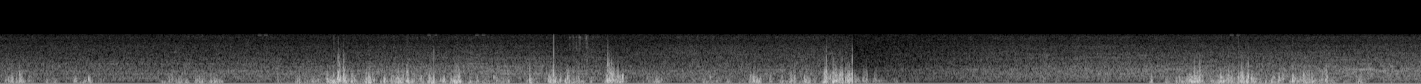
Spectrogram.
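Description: Wind gusts blow across open ground outdoors.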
